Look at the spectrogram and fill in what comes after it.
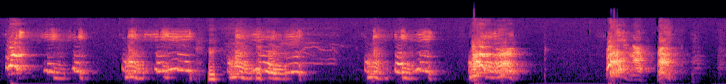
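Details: A basset that has recently learnt to 'talk' gives drawn-out, moaning yowls run together into chatter-like phrases, with short silences between bursts and a few sharper, louder syllables near the end.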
